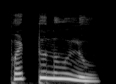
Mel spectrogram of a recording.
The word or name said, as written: ಪಡನೆಲ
